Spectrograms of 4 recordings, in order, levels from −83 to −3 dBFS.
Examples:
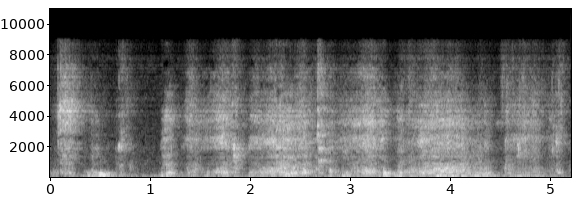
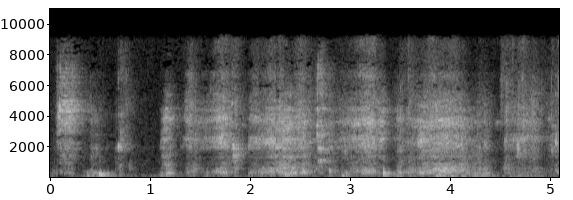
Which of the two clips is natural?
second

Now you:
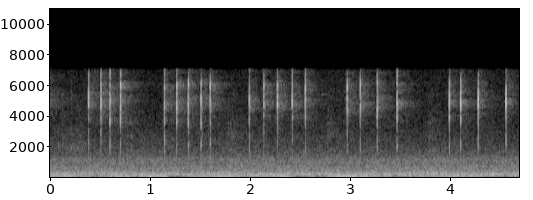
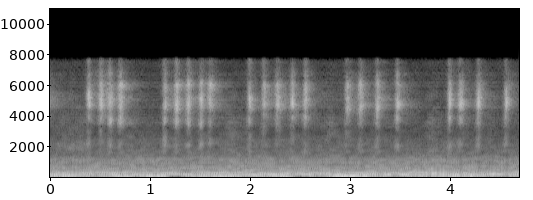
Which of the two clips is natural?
first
